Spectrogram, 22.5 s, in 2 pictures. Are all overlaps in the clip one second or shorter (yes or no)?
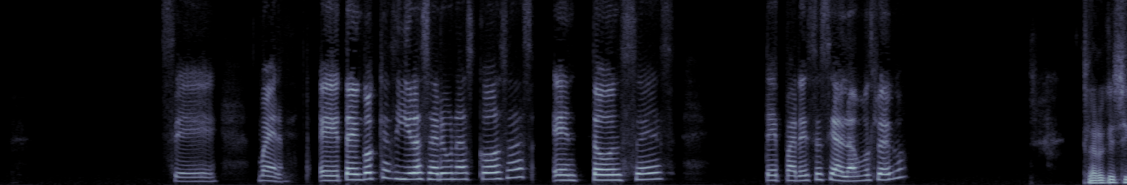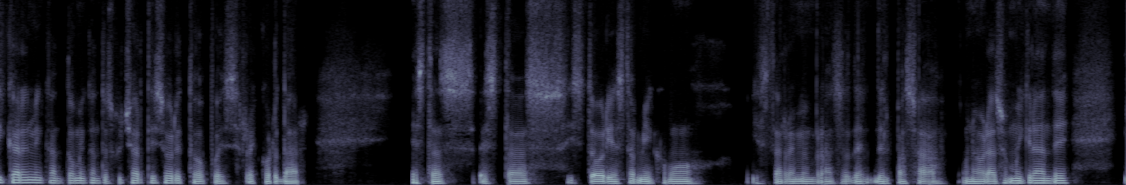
yes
